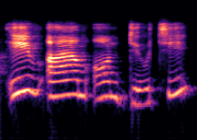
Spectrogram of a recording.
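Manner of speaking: ordinary talk, nothing marked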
